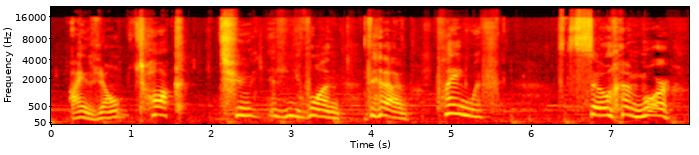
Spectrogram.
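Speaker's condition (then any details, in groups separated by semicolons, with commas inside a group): Voice dystonia; voice box, probably tongue and lips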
